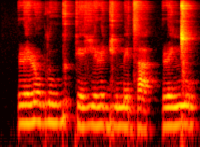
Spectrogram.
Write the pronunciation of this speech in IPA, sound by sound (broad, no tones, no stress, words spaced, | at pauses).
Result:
ɭe ɭo ɡluɡɯ ke ɣiɭi ɡimed͡za | ɭeŋ͡ǀu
